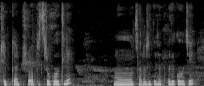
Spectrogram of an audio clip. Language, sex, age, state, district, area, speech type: Odia, female, 18-30, Odisha, Jagatsinghpur, rural, spontaneous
